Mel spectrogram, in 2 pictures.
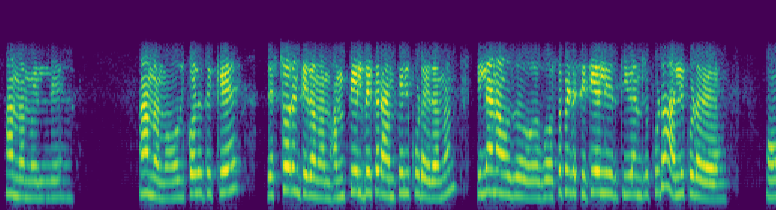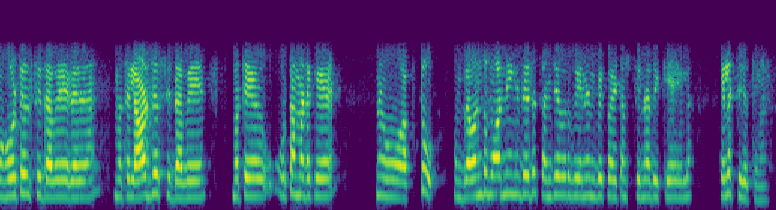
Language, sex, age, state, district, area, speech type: Kannada, female, 18-30, Karnataka, Vijayanagara, rural, conversation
